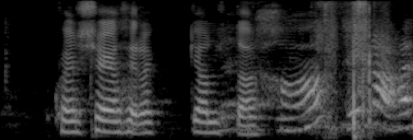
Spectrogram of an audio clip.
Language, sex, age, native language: Icelandic, male, 10, Icelandic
